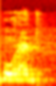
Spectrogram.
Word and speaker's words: bored: Also in the second form of the verbs, if letter E comes before letter D, then it is silent, like fixed, bored. It is not bored, it is bored, begged, talked, not talked, it's talked.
